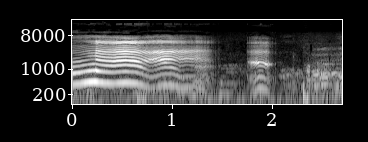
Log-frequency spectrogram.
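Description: A newborn's loud, rising wail breaks off, then returns in a shorter cry; a rhythmic 'neh' hunger cry.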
